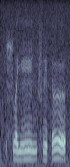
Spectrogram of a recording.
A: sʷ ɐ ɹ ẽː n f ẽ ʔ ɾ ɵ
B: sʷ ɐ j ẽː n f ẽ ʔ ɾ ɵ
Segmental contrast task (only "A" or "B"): B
